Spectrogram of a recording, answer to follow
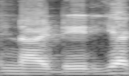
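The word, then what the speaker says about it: Cnidaria: Phylum का नाम है कोलेंट्रेटा, जिसे नाइडेरिया के नाम से भी जाना जाता है, सी साइलेंट है।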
